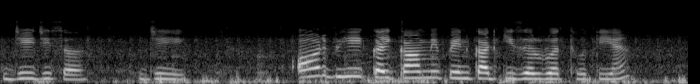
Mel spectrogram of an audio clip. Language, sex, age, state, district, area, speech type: Urdu, female, 18-30, Bihar, Madhubani, rural, spontaneous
